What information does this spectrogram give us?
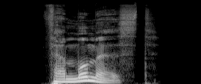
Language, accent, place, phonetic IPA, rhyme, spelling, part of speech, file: German, Germany, Berlin, [fɛɐ̯ˈmʊməst], -ʊməst, vermummest, verb, De-vermummest.ogg
- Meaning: second-person singular subjunctive I of vermummen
